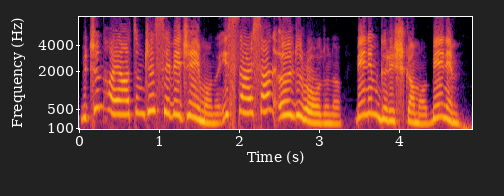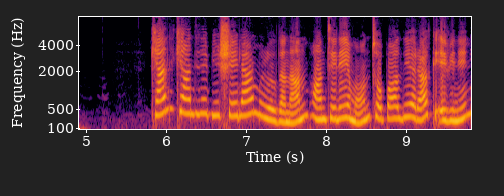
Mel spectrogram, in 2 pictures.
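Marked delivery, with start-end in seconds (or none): none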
